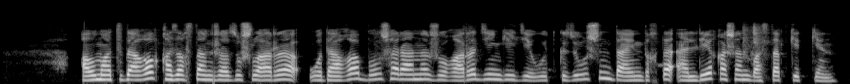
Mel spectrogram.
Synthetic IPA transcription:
ɑlˠmɑt̪əd̪ɑʁəqʰɑzɑqst̪ɑnʒɑzuʃəlˠɑɾəwo̞d̪ɑʁəbʊlˠʃɑɾɑnəʒo̞ʁɑɾəd̪e̞ŋɡʲe̞jd̪e̞wɵt̪kʲɪzuʏʃɪnd̪ɑjənd̪əqt̪əʔæld̪e̞qʰɑʃɑnbɑst̪ɑp̚kʲʰe̞t̪kʲe̞n

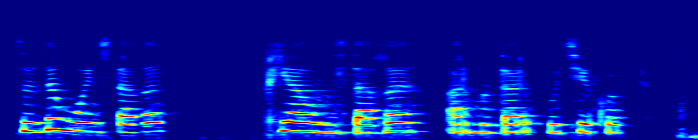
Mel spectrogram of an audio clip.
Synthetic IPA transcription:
sɪzd̪ɪŋwo̞jənəzd̪ɑʁə | qʰijɑlˠəməzd̪ɑʁəɑ̰ɾmɑnd̪ɑɾwɵt̪e̞kʲʰɵp̚

